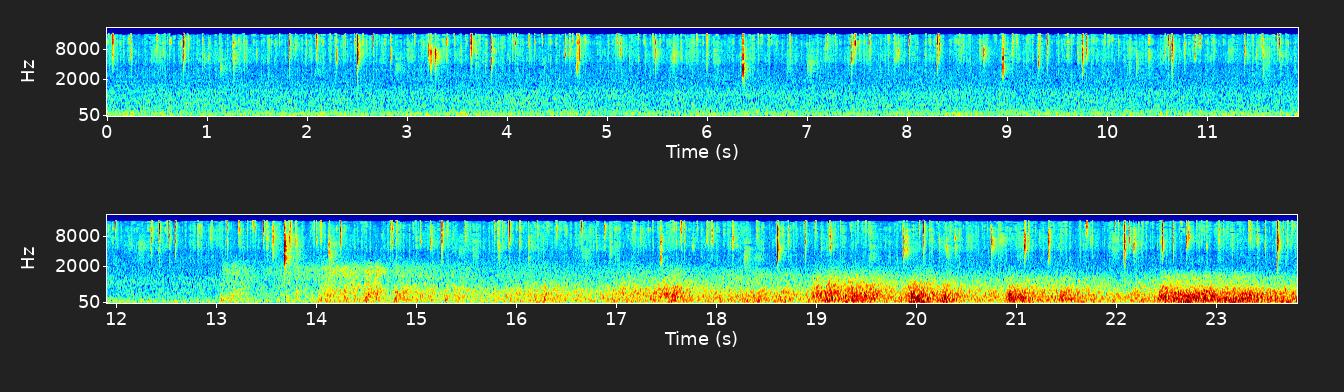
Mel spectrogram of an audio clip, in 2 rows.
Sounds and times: dripping rain 0.0 - 23.8
Thunder 13.0 - 23.8

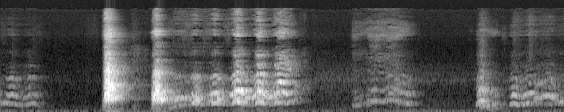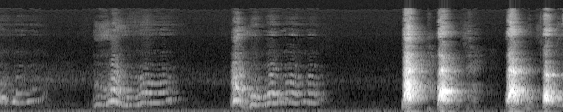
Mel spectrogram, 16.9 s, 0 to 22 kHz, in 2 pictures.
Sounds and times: howl 0.0 - 0.7
bark 1.5 - 4.5
howl 2.5 - 4.6
howl 5.3 - 6.3
bark 7.1 - 7.5
howl 7.2 - 9.2
howl 9.9 - 11.2
bark 11.9 - 12.4
howl 12.0 - 13.4
bark 14.5 - 16.9

